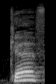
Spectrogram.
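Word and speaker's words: كاف: Kaf is pronounced from the back of the tongue, but it's actually closer to the mouth from the qaf articulation point.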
